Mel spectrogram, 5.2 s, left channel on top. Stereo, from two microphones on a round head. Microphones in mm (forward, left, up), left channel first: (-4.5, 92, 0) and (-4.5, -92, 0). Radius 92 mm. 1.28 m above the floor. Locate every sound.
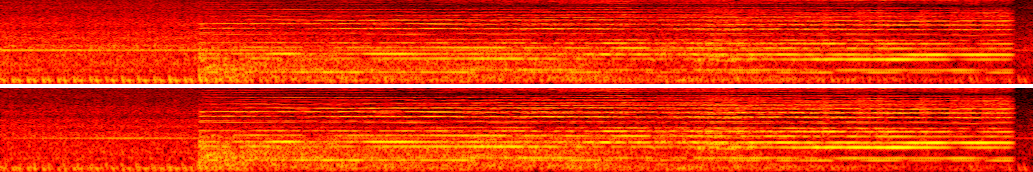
1.0 s a car horn: 10° right (ahead or behind)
